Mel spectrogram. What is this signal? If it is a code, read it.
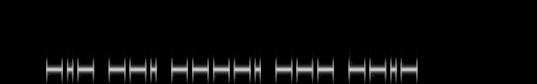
Morse code, heard as a keyed tone, about 22 wpm, 700 Hz. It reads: KG9OQ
